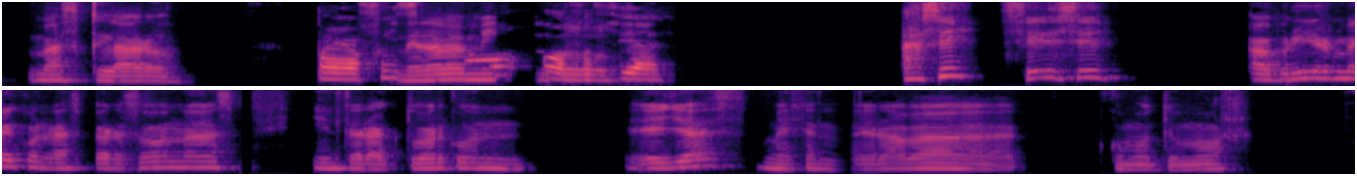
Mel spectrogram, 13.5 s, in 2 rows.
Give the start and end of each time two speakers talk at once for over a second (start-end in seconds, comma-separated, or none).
1.9-3.1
